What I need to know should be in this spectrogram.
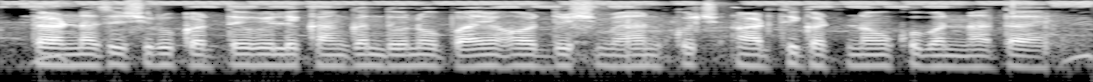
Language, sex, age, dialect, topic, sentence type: Hindi, male, 31-35, Awadhi Bundeli, banking, statement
